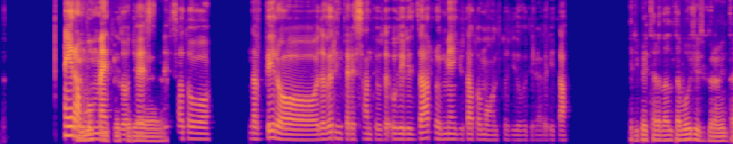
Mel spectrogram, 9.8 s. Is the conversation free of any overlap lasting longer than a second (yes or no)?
no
